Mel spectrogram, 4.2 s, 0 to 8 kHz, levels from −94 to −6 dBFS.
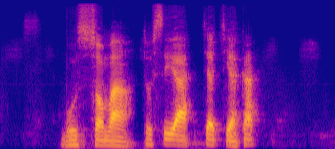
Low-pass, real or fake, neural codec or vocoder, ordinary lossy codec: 7.2 kHz; fake; codec, 16 kHz, 0.5 kbps, X-Codec, HuBERT features, trained on LibriSpeech; AAC, 48 kbps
